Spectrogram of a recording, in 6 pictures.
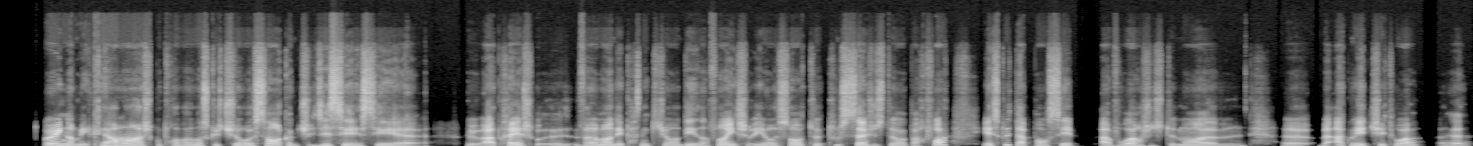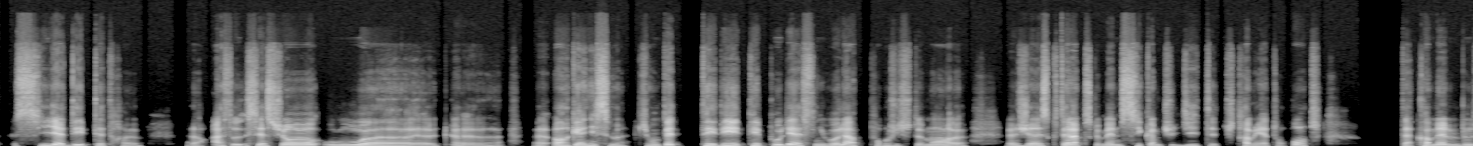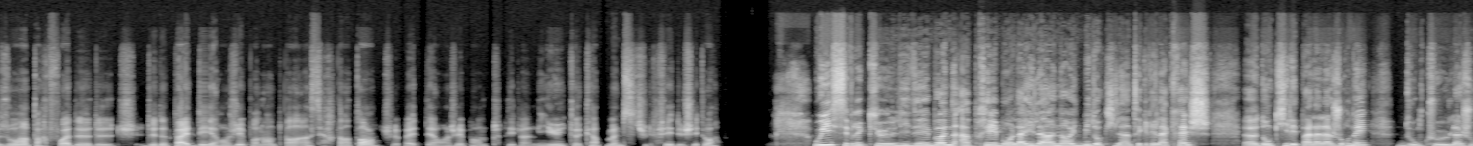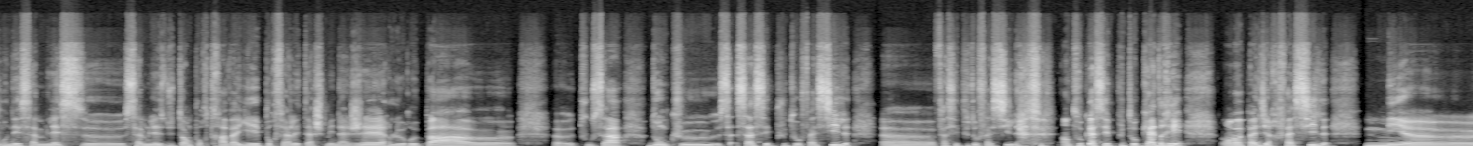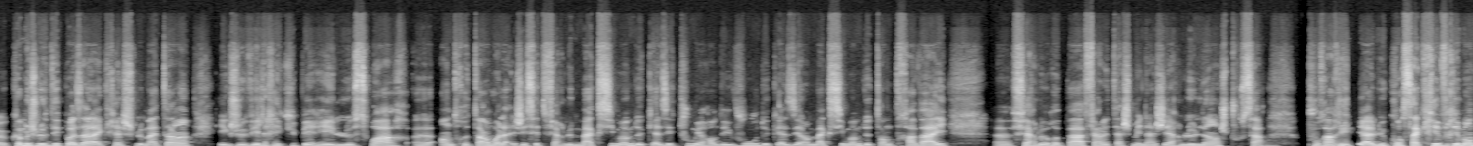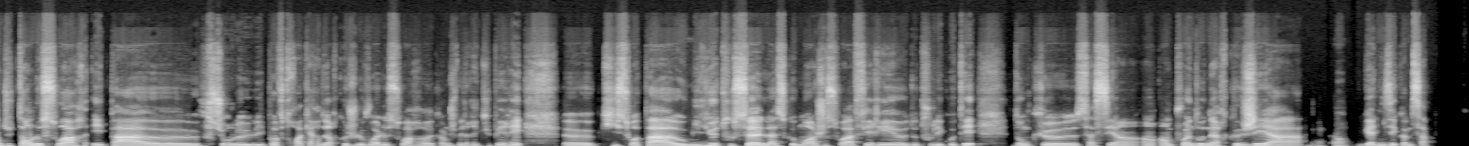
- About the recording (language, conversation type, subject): French, advice, Comment la naissance de votre enfant a-t-elle changé vos routines familiales ?
- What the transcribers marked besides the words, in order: other background noise; stressed: "t'aider"; tapping; chuckle; stressed: "cadré"; drawn out: "heu"; stressed: "linge"; drawn out: "heu"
